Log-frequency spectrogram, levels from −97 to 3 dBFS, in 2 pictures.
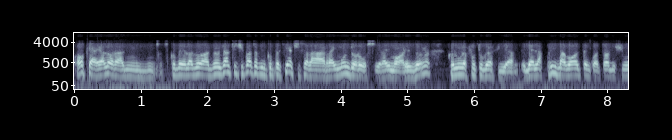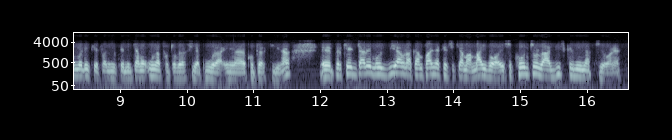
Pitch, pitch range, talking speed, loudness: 140 Hz, 125-160 Hz, 175 wpm, -25 LUFS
